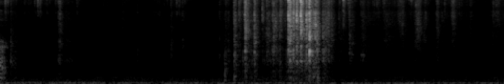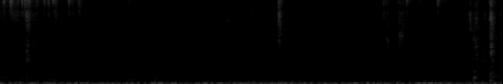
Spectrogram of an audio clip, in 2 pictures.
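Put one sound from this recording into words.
Playing cards rustle and slap as they are shuffled.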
